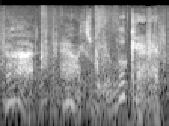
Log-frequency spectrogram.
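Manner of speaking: whispering. Acted. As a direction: whisper so the giant won't hear. Awed aside about giant.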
